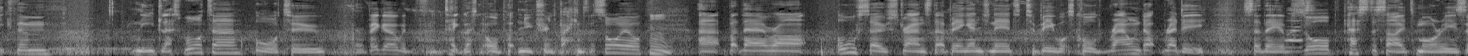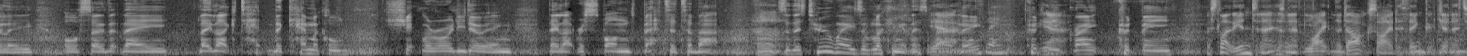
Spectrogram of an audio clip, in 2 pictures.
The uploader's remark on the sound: This episode features a collection of live recordings from the FSA conference in Oxfordshire!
